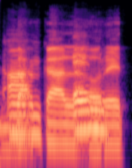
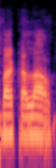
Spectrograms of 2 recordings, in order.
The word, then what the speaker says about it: baccalaureate: I can't ever pronounce that. Baccalaureate. I said bacalao.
